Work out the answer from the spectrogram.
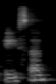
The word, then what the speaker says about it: AESUB: There's actually a scanning spray out there called ASUB. It's spelled AESUB.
